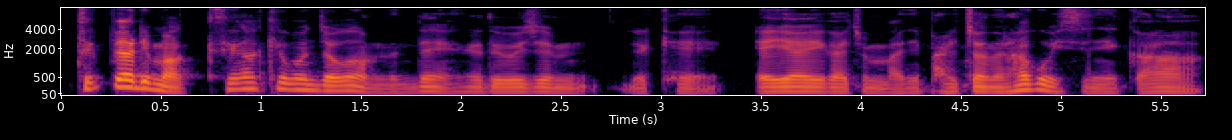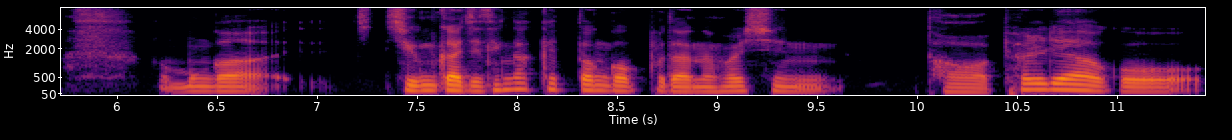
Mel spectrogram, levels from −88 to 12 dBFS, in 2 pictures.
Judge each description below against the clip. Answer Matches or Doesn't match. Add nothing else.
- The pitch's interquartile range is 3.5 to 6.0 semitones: Matches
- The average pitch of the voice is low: Matches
